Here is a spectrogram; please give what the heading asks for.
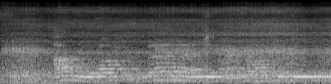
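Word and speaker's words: الرَّحْمَٰنِ الرَّحِيمِ: Mimnya jangan Ar-Rahmanir Rahim, jangan molor ya. Cukup 2 harokat. Silakan. Ar-Rahmanir Rahim.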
